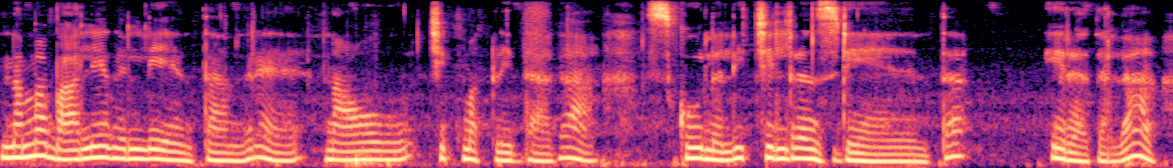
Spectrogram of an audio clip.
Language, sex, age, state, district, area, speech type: Kannada, female, 45-60, Karnataka, Tumkur, rural, spontaneous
